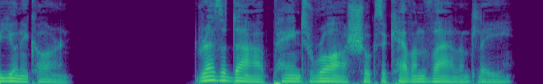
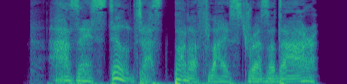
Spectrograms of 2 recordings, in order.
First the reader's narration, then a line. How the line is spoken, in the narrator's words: Himfadora hissed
